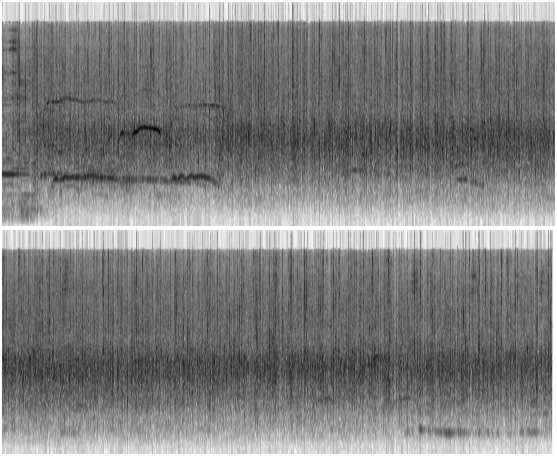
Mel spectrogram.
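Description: The ensemble's last note ends within the first second, and a large audience breaks into steady applause that runs on, with a few voices cheering over it in the first few seconds.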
